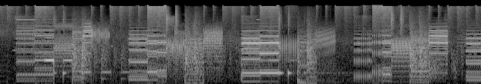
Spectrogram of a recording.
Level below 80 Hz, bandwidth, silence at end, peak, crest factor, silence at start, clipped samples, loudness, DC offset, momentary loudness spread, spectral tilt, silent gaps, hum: -56 dBFS; 18 kHz; 0 s; -2 dBFS; 18 dB; 0 s; under 0.1%; -17 LUFS; under 0.1%; 8 LU; 1 dB/octave; none; none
